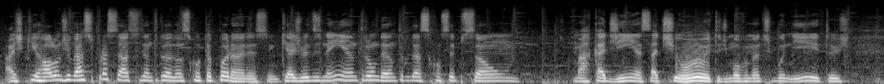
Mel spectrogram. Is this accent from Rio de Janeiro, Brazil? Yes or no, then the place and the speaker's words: yes; Rio de Janeiro, Brazil; now in Recife, Brazil; Eu sou do Rio de Janeiro, cheguei em Recife há mais ou menos um ano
